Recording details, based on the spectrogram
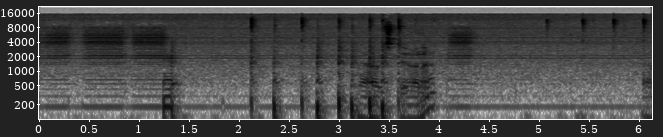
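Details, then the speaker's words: Ibanez Gio electric guitar plugged into an amp: a low mains-type hum drops out and returns with crackles and pops, intermittent noise when plugging in and playing; solder looks fine, the output jack itself is suspected bad. "not doing it there we go I think it's just a bad Jack"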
